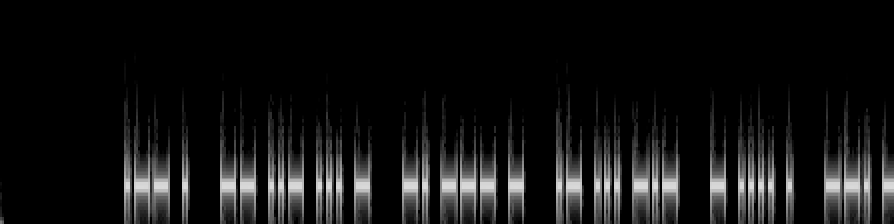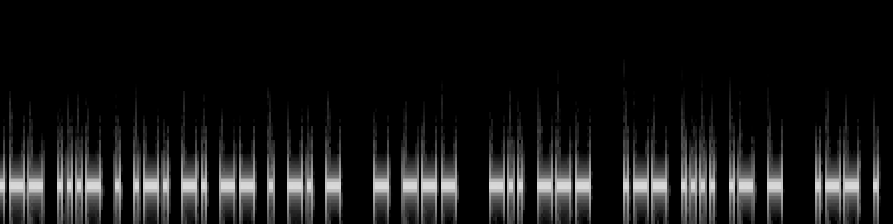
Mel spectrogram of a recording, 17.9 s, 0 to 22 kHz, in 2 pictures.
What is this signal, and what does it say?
Morse code, heard as a keyed tone, about 25 wpm, 700 Hz. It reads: WE MUST NOT ASK THE GOVERNMENT TO DO WHAT WE
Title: Sentences from Top 1600 Words 25wpm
